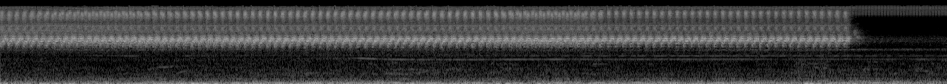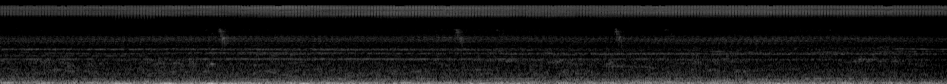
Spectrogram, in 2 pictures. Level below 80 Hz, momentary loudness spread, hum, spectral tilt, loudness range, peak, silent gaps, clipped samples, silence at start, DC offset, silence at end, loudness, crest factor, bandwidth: -38 dBFS; 18 LU; none; 1 dB/octave; 16 LU; -8 dBFS; none; under 0.1%; 0 s; under 0.1%; 0 s; -19 LUFS; 18 dB; 17 kHz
